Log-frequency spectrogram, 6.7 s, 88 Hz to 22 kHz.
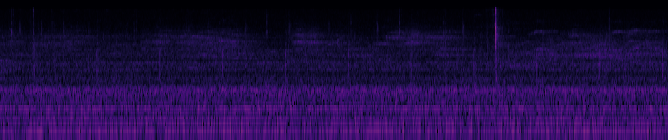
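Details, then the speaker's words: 2 kW Chinese diesel air heater on its lowest setting, drawing about 0.5–0.6 A: steady low fan roar with faint, evenly spaced fuel pump ticks; normal low-speed running. "it's easy for me to count the the pulses on the little fuel pump so I can see what the Hertz rate is running at"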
